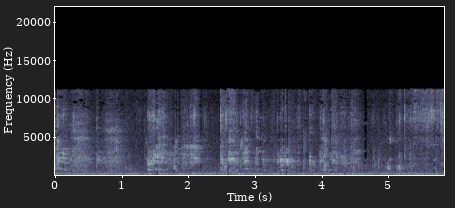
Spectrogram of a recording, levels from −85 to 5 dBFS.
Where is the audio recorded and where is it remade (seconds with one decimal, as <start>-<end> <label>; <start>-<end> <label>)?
0.0-5.8 recorded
